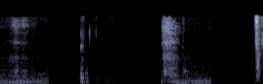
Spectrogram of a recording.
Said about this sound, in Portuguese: O … espirrou, gente.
